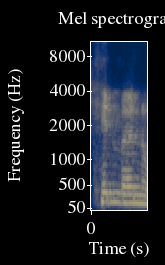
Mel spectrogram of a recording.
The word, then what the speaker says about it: Kinmen: So so this island, it's called in English Kinmen, or it's pronounced Jinmen in Chinese.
